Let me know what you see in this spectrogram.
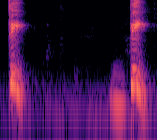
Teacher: you have alveolar plosives alveolar Ridge you say T D now the tongue is actually touching there's a close contact the tongue touches the alveolar Ridge it's a close contact so you are saying T D these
